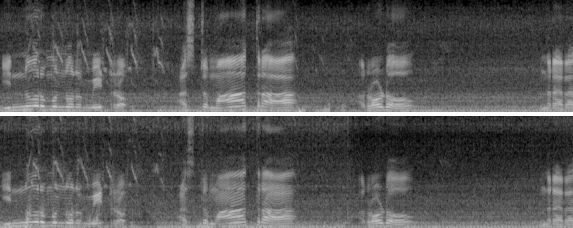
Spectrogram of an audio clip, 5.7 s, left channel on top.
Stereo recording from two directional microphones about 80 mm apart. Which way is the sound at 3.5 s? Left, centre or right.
Left.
